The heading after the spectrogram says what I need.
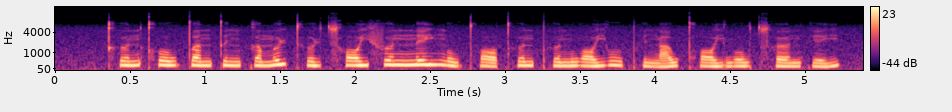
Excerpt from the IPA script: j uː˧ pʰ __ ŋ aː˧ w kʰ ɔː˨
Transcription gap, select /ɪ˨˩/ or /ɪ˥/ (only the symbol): ɪ˨˩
